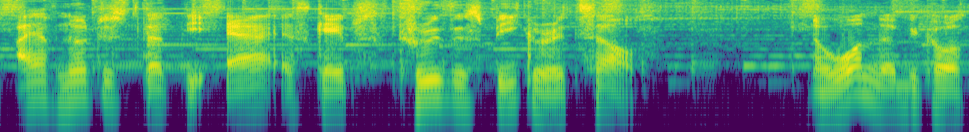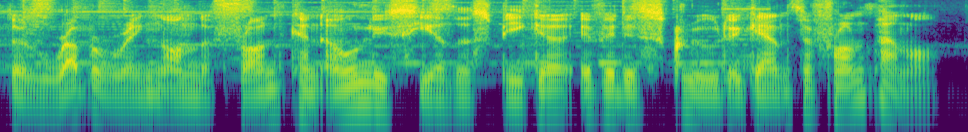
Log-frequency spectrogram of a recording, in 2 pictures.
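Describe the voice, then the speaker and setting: Lively low-voiced man narrating, music behind. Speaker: hobbyist video host. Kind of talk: tutorial voice-over narration.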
